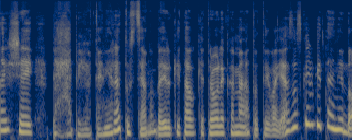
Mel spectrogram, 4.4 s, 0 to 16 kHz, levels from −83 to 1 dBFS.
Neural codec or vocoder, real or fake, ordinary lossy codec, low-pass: none; real; Opus, 32 kbps; 14.4 kHz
